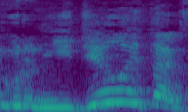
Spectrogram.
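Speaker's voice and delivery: usual speaking voice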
